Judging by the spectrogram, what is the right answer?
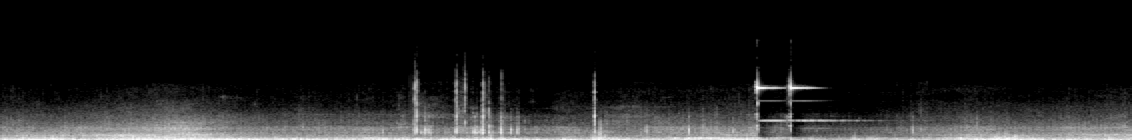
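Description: Bicycle bell rung twice in quick succession about two-thirds of the way through, over steady wind and road noise from a moving bicycle. A run of light, sharp clicks comes a few seconds before the bell.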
